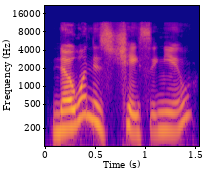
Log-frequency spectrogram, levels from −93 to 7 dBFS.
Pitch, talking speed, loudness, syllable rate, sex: 220 Hz, 195 wpm, -20 LUFS, 5.0 syllables/s, female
